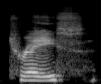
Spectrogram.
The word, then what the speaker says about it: tres: And he's going to be saying, trace, and maybe I can get this printed out. So he's going to be saying 3 wishes. TRES, but it's pronounced TRACE, Tres deseos.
